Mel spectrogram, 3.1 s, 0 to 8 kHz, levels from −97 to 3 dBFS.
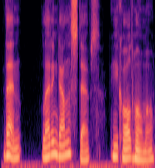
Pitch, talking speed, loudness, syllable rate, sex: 135 Hz, 155 wpm, -19 LUFS, 4.6 syllables/s, male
